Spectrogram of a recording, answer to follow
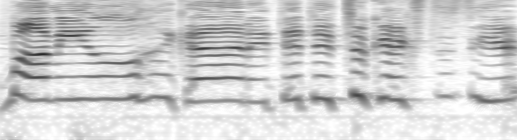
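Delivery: put-on high, giddy childlike voice calling mommy; a giddy kid blurting it out to mom; giddy teen blurting to mom; high teen confession. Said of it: "And I was like".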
